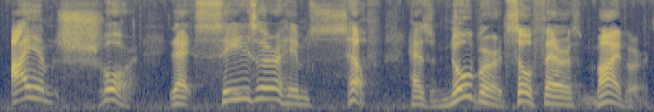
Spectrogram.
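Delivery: ordinary delivery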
